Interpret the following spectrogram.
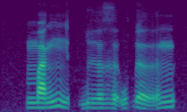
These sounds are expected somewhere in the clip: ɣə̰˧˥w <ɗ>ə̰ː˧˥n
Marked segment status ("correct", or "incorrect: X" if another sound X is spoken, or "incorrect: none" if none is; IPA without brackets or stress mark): correct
